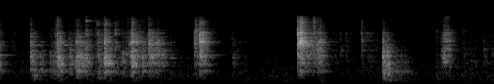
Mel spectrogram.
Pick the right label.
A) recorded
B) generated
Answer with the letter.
A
